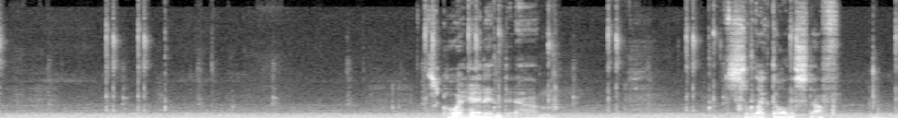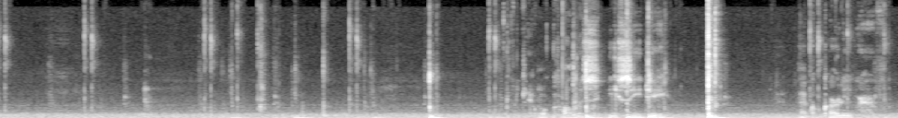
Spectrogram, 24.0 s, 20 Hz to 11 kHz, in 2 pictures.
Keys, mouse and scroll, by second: 2.4-2.9 scroll down 2, 5.7 click, 6.3 click, 6.7 middle click, 8.1 click, 9.5 middle click, 10.1-10.6 scroll up 2, 10.6 click, 11.2-11.8 scroll up 3, 11.9 shift+click, 13.1 click, 14.7 shift+click, 15.1 middle click, 15.7 scroll up 1, 16.6 shift+click, 17.7 m, 23.3 middle click.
